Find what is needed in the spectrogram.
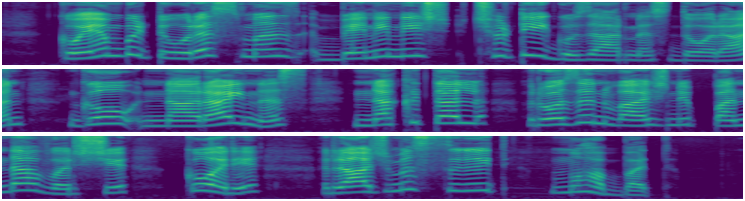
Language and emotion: Kashmiri, neutral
